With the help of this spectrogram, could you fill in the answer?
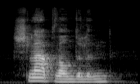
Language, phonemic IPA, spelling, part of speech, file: Dutch, /ˈslaːpˌʋɑndələ(n)/, slaapwandelen, verb, Nl-slaapwandelen.ogg
- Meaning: to sleepwalk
